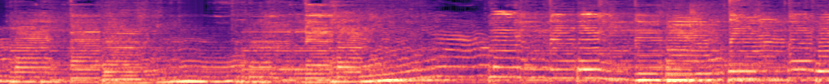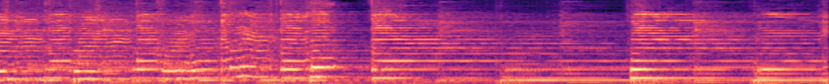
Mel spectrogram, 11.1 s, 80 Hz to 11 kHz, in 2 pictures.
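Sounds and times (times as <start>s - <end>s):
plucked veena notes sliding: 0.0s - 11.0s.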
